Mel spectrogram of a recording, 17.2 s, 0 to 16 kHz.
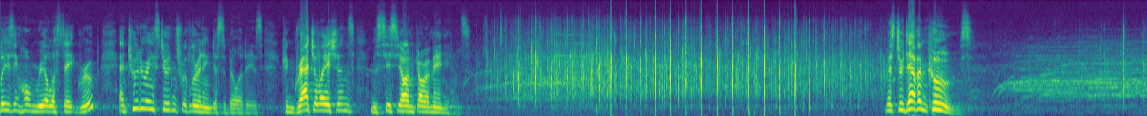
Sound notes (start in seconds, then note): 13.6 applause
